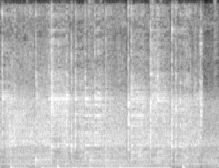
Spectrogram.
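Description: Tomato puree hits melted butter in a hot pan, giving a loud continuous sizzle with scraping stirring strokes close by and no talking.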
